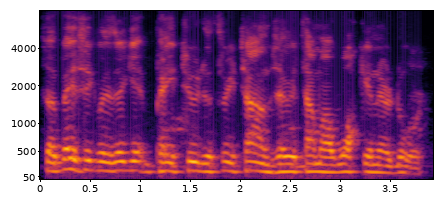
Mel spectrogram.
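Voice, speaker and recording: Male livestream commentator, toothless and a little slurred, soft mellow tone, emphatic and repetitive, dull lo-fi sound. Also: mid-range voice, fairly even intonation, a little fast. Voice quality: toothless, slightly slurred speech, learning to talk without teeth. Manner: emphatic, repeats phrases. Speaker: livestreamer giving political commentary. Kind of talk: unscripted political monologue. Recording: dull lo-fi stream audio.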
